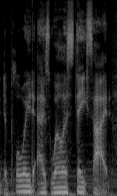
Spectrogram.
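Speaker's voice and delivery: ordinary talk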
